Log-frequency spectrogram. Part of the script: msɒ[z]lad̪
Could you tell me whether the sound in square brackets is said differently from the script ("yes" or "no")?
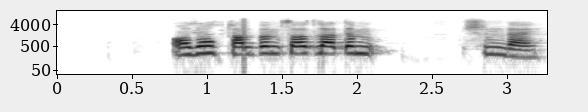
no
